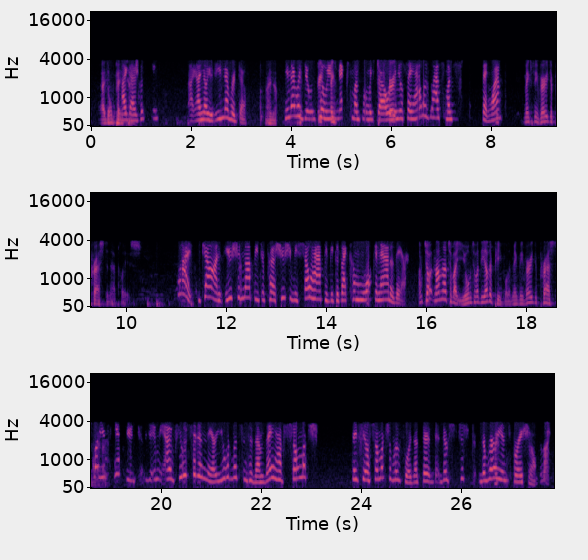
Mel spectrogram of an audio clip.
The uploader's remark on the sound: Live from the Oak Barrel in West Orange, NJ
